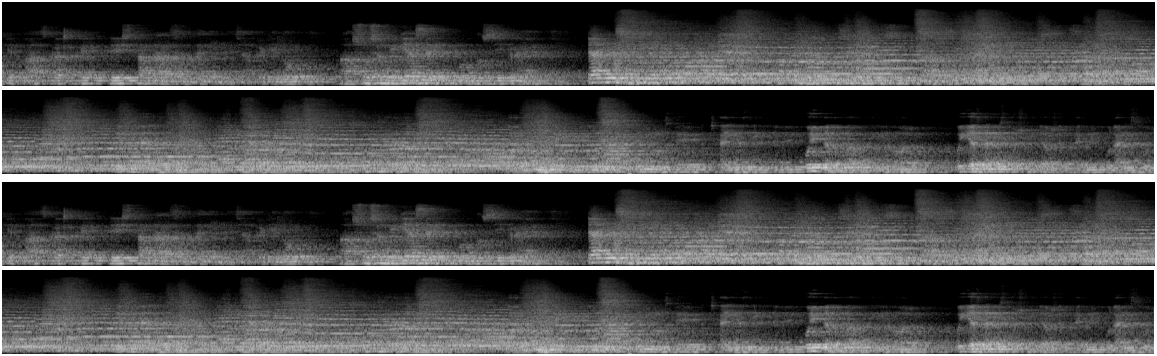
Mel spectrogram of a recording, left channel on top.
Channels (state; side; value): identical; both; correlation 1.00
